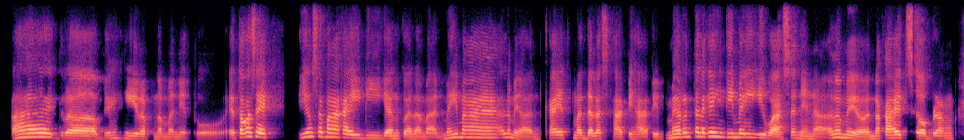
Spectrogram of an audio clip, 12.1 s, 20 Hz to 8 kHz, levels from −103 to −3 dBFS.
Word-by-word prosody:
Ay, 220 +1 +3
grabe, 145 -3 +2
ang 160 - -12
hirap 135 -2 -1
naman 130 -2 -8
nito. 455 - -9
Eto 460 0 +1
kasi, 240 -4 +5 0.4
yung 230 +5 0
sa 245 0 -1
mga 220 -3 +2
kaibigan 155 -5 0
ko - - 0
naman 115 -4 -3
may 185 +4 -2
mga 205 -1 0 0.4
alam 205 - -4
mo - - -2
yon, 120 -1 -3
kahit 170 +1 0
madalas 150 0 +1
happy-happy, 125 -1 -4
meron 200 +9 +1
talaga 235 0 +2
hindi 225 -3 -2
maiiwasan, 185 -8 0
eh, 130 - -6
na 130 -1 -4
alam 195 +1 +1
mo 180 - -1
yun, 130 -3 +1
na 140 - 0
kahit 175 +2 +3
sobrang 145 -3 +1
160 Hz, 170 wpm, -24 LUFS, 135-205 Hz, 0.4 s, kasi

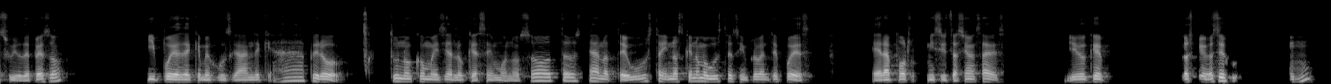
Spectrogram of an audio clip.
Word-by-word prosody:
subir 105 -2 -2
de 100 0 +1
peso. 155 +9 0 0.8
Y 120 - -1
pues, 120 -2 +5
de 115 - +4
que 115 - -2
me 110 -1 +1
juzgaran 105 0 -1
de 110 - -1
que: - - -10
"Ah, 170 +4 -3
pero 130 -5 +2 0.4
tú 145 - +1
no 130 -2 +1
comes 120 -3 0
ya 115 - +2
lo 105 0 -1
que 100 - -1
hacemos 105 -1 -2
nosotros, 165 - 0
ya 150 -1 +3
no 125 -2 -1
te - - +3
gusta", 130 +6 -1
y 125 - 0
no 125 - +3
es 125 - -10
que - - 0
no 150 - +2
me 140 - +4
guste, 135 +2 0
simplemente, 120 -1 -2
pues, - - +1 0.6
era 105 +2 +4
por 125 -1 -1
mi 110 - 0
situación, 110 +4 -1
¿sabes? 125 -5 0 0.6
Yo 115 - -2
digo 120 - +2
que 130 -1 +1 0.7
los - - +1
primeros - - +1
en - - +7
ju - - -9 0.5
ujú. - - -5
120 Hz, 210 wpm, -25 LUFS, 110-135 Hz, 0.8 s, en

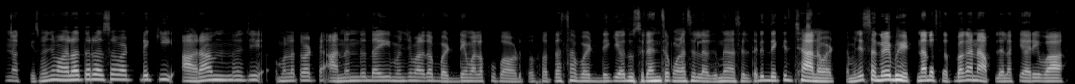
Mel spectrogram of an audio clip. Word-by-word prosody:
नक्कीच. 160 -5 -12
म्हणजे 185 +6 -1
मला 205 0 +4
तर 230 0 +1
असं 230 0 +1
वाटत 215 -1 -3
की 230 -2 -3 0.2
आराम 180 +7 +2
म्हणजे 200 +1 -4 0.2
मला 165 +2 -5
तर - - -8
वाटतं 185 -1 -6
आनंददायी 175 +3 -3
म्हणजे 170 +1 -5
माझा 170 0 -3
बर्थडे 145 -1 -6
मला 155 0 -4
खूप 160 -3 -10
आवडतो. 135 -1 -7
स्वतःचा 160 +5 -5
बर्थडे 150 -2 -4
किंवा 160 -1 -1
दुसऱ्यांचं 170 +1 +4
कोणाचं 160 +1 -1
लग्न 145 -1 -2
असेल 145 -1 -6
तरीदेखील 185 +2 -1
छान 175 -5 +7
वाटतं. 145 -2 -2
म्हणजे 155 +8 +1
सगळे 210 0 +7
भेटणार 185 -3 +6
असतात 160 -4 -6
बघा 180 +4 +2
ना 180 -2 +3
आपल्याला, 145 -2 -3
की - - -8
अरे 155 +1 -1
वाह! 150 0 +2
170 Hz, 220 wpm, -24 LUFS, 150-185 Hz, 0.2 s, छान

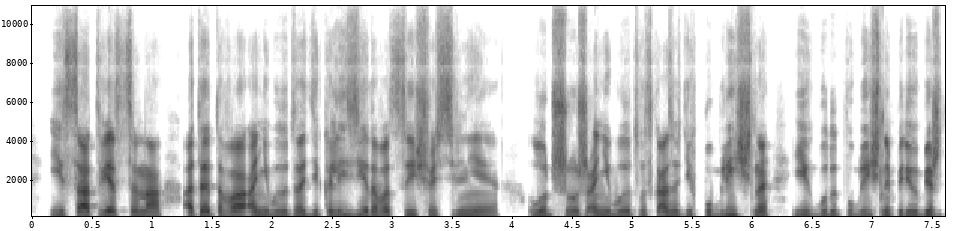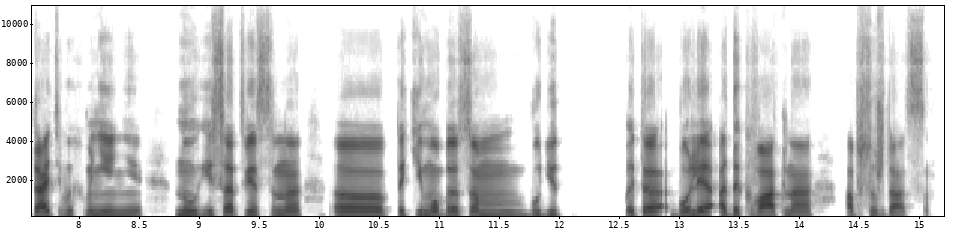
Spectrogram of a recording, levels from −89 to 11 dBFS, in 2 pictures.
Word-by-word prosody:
и, 185 - -6
соответственно, 180 +1 +4 0.2
от - - +1
этого 205 -4 +4
они 170 +4 +1
будут 190 -1 -7
радикализироваться 185 -2 -2
еще 150 +2 -1
сильнее. 145 - -6 0.2
Лучше 215 0 -2
уж 215 -2 -2
они 180 +4 0
будут 200 -1 -6
высказывать 185 +1 -2
их 180 - -9
публично, 175 0 0 0.2
и 195 - -1
их 190 - -6
будут 185 +1 -8
публично 175 0 -2
переубеждать 175 +3 +4
в 150 - -13
их 135 - -15
мнении, 120 -6 -2 0.2
ну 175 +1 0
и, 170 - -4
соответственно, 160 -2 +1 0.3
а, 125 +1 +4
таким 155 +4 -3
образом 155 -6 -1
будет 150 -2 -5 0.5
это - - +2
более 160 +3 +4
адекватно 155 -1 +2 0.2
обсуждаться. - - -5
170 Hz, 140 wpm, -22 LUFS, 150-185 Hz, 0.5 s, соответственно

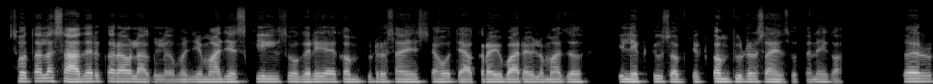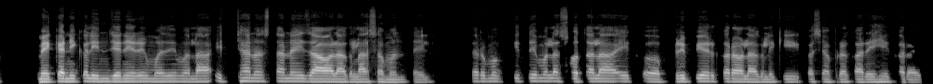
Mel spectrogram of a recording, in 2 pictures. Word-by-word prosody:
स्वतःला 145 +2 +1
सादर 130 +1 +5
करावं 130 -1 +2
लागलं. 110 -3 -3
म्हणजे 115 +1 -4
माझ्या 120 +1 +1
स्किल्स 130 +1 -3
वगैरे 125 0 +1
कम्प्युटर 120 +1 -3
सायन्सच्या 120 0 -2
होत्या. 120 -2 -1
11वी-12वीला 115 0 0
माझं 115 +1 -1 0.4
इलेक्टिव्ह 125 +1 0
सब्जेक्ट 125 0 -3
कम्प्युटर 130 -1 +2
सायन्स 120 -3 -1
होतं 110 0 -10
नाही 120 -1 -4
का, 100 -2 -9 0.6
तर 135 0 +3 0.4
मेकॅनिकल 140 +2 +6
इंजिनिअरिंगमध्ये 135 0 +2
मला 135 0 0
इच्छा 150 +2 -2
नसतानाही 145 -1 0
जावं 130 -1 +6
लागलं 120 -1 +2
असं 125 0 -1
म्हणता 115 0 -5
येईल. 110 +1 -8 0.4
तर 140 -1 -2
मग 140 0 -4
तिथे 145 +1 -4
मला 150 0 -1
स्वतःला 135 +1 +1
एक 140 -1 -5
अ, 130 -1 +1 0.2
प्रिपेअर 140 +1 +2
करावं 135 -2 +3
लागलं, 120 -1 0
की 125 0 -5
कशाप्रकारे 120 -1 -3
हे 125 +1 -2
करायचं. 110 -1 -4
125 Hz, 145 wpm, -22 LUFS, 120-135 Hz, 0.6 s, मेकॅनिकल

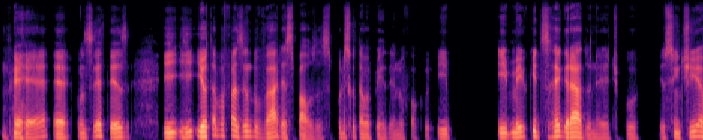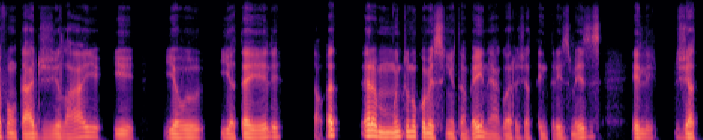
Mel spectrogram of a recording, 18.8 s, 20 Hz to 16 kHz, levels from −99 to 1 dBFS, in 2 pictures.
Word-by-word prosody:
É, 115 +4 +2
é 105 0 +3
com 110 -1 -6
certeza. 120 0 +1 0.4
E 120 +1 +2
e - - -16
e 130 - +3
eu 130 - +13
estava 150 +4 -1
fazendo 135 -3 0
várias 110 0 0
pausas, 85 -3 -6
por - - -12
isso - - -6
que - - -7
eu - - -15
estava 95 -1 -5
perdendo 90 0 -14
o - - -18
foco 85 - -22
e 105 -2 -6 0.6
e 115 0 +2
meio 120 +3 +3
que 135 - +2
desregrado, 120 -5 +5
né, 90 0 -12
tipo, 95 0 -15 0.3
eu 95 - -14
sentia 125 +6 -1
vontade 105 -3 -2
de 100 - -8
ir 100 - -2
lá 105 +6 -4
e 125 -1 -5 0.2
e 100 -2 -5 0.4
eu 105 0 -1 0.2
ia 105 -2 -3
até 110 +2 +3
ele 115 +4 -1 1.1
Era 145 0 +7
muito 125 +2 +2
no 130 0 +2
comecinho 105 -3 0
também, 100 +8 0
né, 95 -4 -9
agora 90 +2 -8
já 95 -1 -11
tem 95 0 -13
3 95 0 -9
meses 115 +6 -5 0.4
ele 100 -1 -2 0.3
já 105 -2 0
105 Hz, 165 wpm, -26 LUFS, 95-120 Hz, 1.1 s, eu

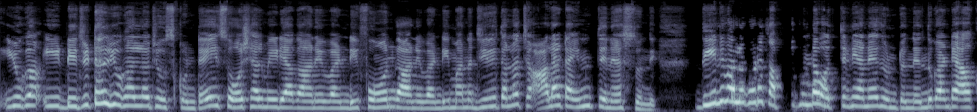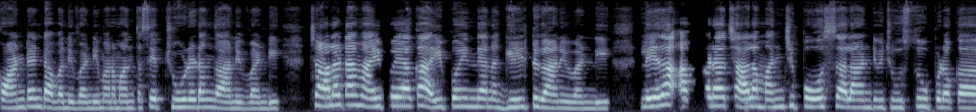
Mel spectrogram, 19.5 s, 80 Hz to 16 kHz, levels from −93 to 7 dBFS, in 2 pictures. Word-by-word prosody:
యుగం 300 +1 +1
ఈ - - -1 0.2
డిజిటల్ 315 +7 +2
యుగంలో 290 -2 0
చూసుకుంటే, 230 -4 -5
ఈ - - -2
సోషల్ 255 +1 +1
మీడియా 245 -1 +2
గానివ్వండి, 220 -1 -3
ఫోను 250 +1 0
గానివ్వండి, 215 0 -1
మన 230 +1 -5
జీవితంలో 280 +4 -2
చాలా 280 +1 +1
టైం 260 0 +1 0.2
తినేస్తుంది. 220 -8 -4 0.5
దీనివల్ల 405 +5 +6
కూడా 425 +2 +1
తప్పకుండా 320 +3 +1
ఒత్తిడి 280 +1 -4
అనేదుంటుంది. 245 -6 -3
ఎందుకంటే 255 +2 0
ఆ - - +4
కంటెంట్ 250 +3 0
అవ్వనివ్వండి, 210 -2 -4
మనం 215 0 -5
అంత 220 +2 -10
సేపు 255 -1 0
చూడడం 245 0 +1
గానివ్వండి, 205 -1 -4 0.4
చాలా 295 +1 +5
టైం 315 -1 +4
అయిపోయాక 280 +1 +1
అయిపోయింది 265 +2 -2
అన్న 250 -1 -5
గిల్ట్ 255 +2 -1
గానివ్వండి 205 -2 -3 0.4
లేదా 285 +5 +7 0.2
అక్కడ 275 +1 -3 0.2
చాలా 255 +1 +5
మంచి 260 +4 -4
పోస్ట్స్ 270 +2 +2
అలాంటివి 245 0 -2
చూస్తూ 235 +2 -8
ఇప్పుడు 245 -2 -1
ఒక 230 - 0
250 Hz, 140 wpm, -20 LUFS, 220-280 Hz, 0.5 s, లేదా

